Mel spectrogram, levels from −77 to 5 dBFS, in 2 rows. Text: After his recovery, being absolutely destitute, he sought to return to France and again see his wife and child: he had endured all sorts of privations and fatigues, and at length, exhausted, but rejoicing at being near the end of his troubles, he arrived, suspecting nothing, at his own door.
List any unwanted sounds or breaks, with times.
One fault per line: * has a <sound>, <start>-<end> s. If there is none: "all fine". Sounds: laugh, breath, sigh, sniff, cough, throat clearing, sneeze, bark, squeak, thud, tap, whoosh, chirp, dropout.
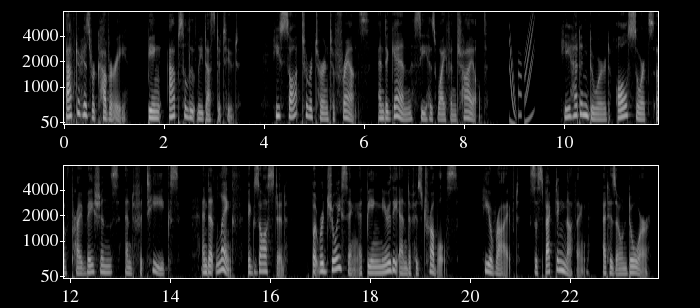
* has a chirp, 8.9-9.4 s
